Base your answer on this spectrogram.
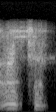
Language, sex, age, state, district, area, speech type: Assamese, male, 60+, Assam, Barpeta, rural, conversation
